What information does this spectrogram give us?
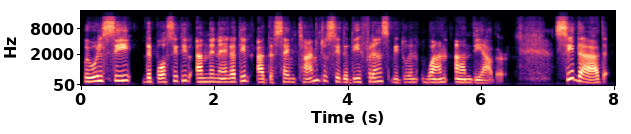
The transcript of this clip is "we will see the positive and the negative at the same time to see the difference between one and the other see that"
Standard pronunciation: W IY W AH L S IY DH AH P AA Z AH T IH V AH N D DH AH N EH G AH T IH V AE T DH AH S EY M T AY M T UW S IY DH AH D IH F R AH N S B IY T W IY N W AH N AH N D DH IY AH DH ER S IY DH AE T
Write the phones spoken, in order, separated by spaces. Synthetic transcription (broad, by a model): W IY W AH L S IY DH AH P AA S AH T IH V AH N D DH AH N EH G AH T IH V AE T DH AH S EY M T AY M T UW S IY DH AH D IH F R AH N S B IY T W IY N W AH N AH N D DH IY AH DH ER S IY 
